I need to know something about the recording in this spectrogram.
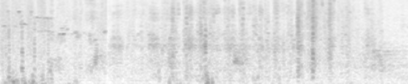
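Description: Footsteps on wooden stairs, an irregular run of knocks, loudest in the first half-second and then fainter as they move away.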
